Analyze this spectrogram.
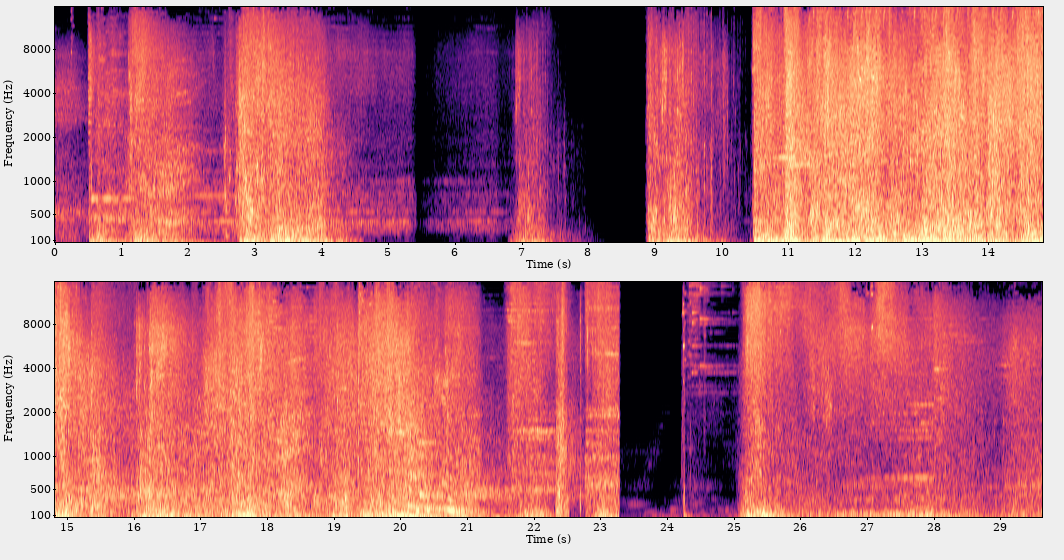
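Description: Magical blasts and clashing effects crackle in a fast fight.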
